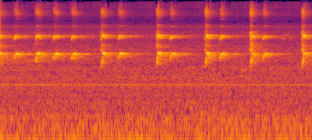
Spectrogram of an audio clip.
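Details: Rhythmic squirrel screeching: short high notes, mostly in pairs, roughly every half second, with a slightly ringing tone. A faint steady hum and low rumble lie underneath.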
